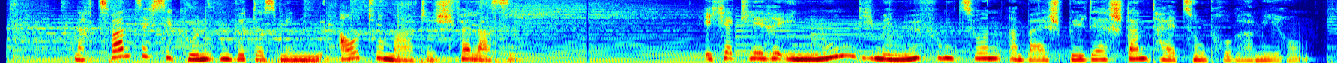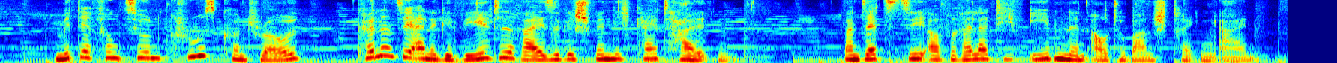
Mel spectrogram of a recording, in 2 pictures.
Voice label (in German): Imagefilm; Renault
